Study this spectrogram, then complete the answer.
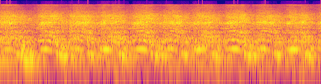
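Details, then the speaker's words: Maruti Omni van, petrol converted to gas, cranked in neutral on a morning start; steady rhythmic starter chatter, engine never catches; crank no start, attributed to the gas kit. "Guys সকালবেলা গাড়িটা এরকম start দিচ্ছি কিন্তু start কিন্তু নিচ্ছে না ঠিক start না নেয়ার কারণ হচ্ছে কিট"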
